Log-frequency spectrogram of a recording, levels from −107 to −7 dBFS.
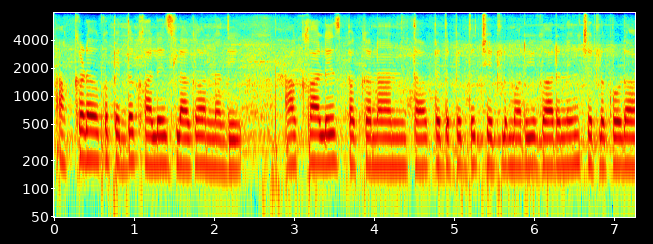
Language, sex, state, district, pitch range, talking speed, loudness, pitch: Telugu, female, Andhra Pradesh, Annamaya, 175-185 Hz, 140 wpm, -16 LUFS, 180 Hz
